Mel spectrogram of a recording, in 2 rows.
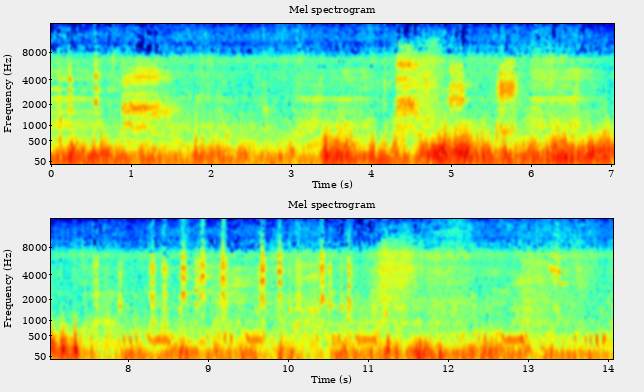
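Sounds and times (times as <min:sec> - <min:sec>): pigeon cooing: 0:07.8 - 0:11.3, 0:12.4 - 0:14.0.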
